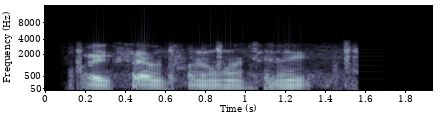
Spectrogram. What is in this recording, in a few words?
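Sheriff's Office Dispatch 1, p25; wake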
